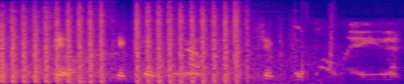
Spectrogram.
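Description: Loud machine gun fire in two rapid, evenly spaced bursts with a brief break between, followed by a few scattered pops and a ringing, high-pitched tone as it fades.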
